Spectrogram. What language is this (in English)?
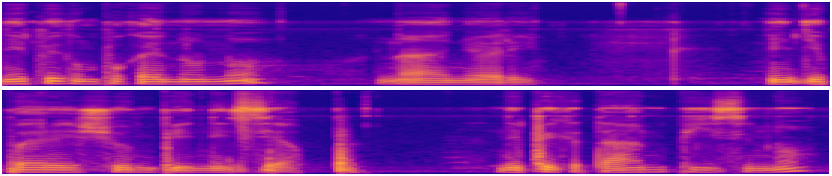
Masai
